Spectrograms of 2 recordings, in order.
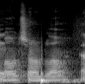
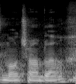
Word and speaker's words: Mont Tremblant: How is Mont Tremblant? Is that how you say it? – Mont Tremblant. – Yeah. You can say it with a bit more of a pizzazz, Mont Tremblant.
